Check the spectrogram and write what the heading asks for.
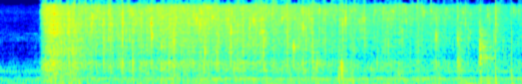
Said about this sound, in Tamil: இப்போ இதில் கொஞ்சம் வெங்காயம் சேர்த்துடலாம்.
